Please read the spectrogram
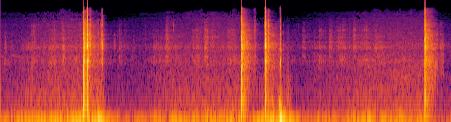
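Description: Shotgun shots: about five sharp reports, one about a second in, a quick run of three around two and a half seconds, and one near the end, over low wind rumble.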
